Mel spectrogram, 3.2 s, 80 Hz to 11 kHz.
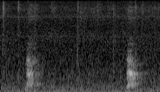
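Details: Neighbour's dog barking on 27 October 2011: two single, fairly loud barks spaced about two seconds apart, each short and harmonic-rich, with constant low background noise between them.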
